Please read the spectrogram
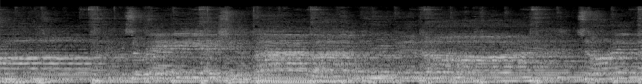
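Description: Live band playing strummed acoustic guitars while several voices sing together, amplified through the stage PA.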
